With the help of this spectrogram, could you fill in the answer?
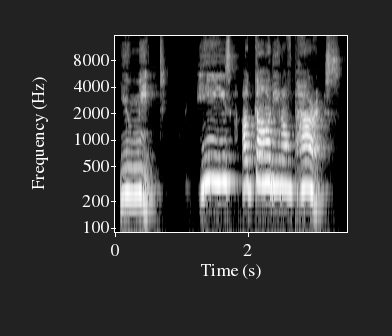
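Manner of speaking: loud, high, heated defense; fierce defense. Acted. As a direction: fight for her partner out loud. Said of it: "her ire to defend her partner".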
